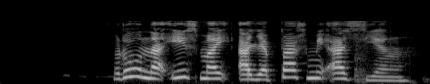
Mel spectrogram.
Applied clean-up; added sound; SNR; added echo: none; none; none; none.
